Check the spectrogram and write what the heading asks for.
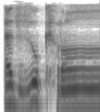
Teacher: تهمس الكاف لتقويتها وتوضيحها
